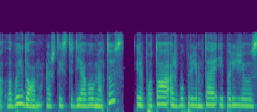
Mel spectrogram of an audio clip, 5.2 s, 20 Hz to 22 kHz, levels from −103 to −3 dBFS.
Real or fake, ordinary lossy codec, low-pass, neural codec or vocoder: real; Opus, 64 kbps; 7.2 kHz; none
